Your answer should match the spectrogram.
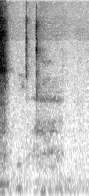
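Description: A mouse click on a Facebook share button in a design app, two faint sharp ticks close together, quiet and close, with no talking.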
